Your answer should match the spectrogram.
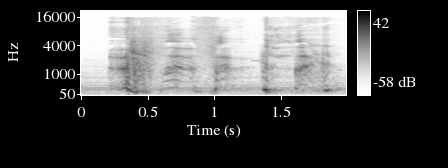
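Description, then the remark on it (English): A woman's fairly loud fit of coughing: several harsh, raspy coughs in two quick clusters, with throaty, voiced edges and brief gasps between, and no talking. “She was caught up in a fit of coughing and could not speak for some time.”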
